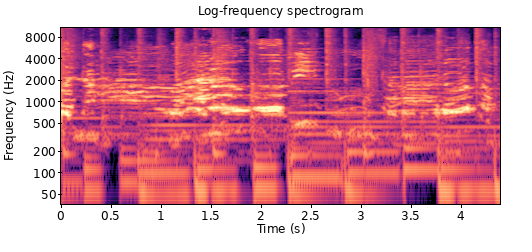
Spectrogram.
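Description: A group of young children singing a Hindi rhyme together in high voices, holding long drawn-out notes.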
